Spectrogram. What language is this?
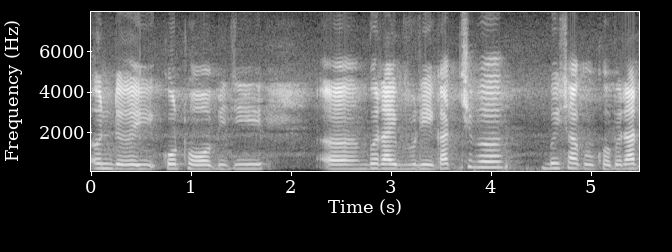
Bodo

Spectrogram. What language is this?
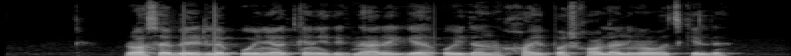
Uzbek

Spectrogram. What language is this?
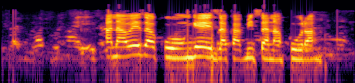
Swahili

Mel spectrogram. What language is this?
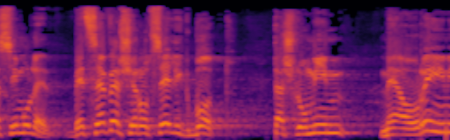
Hebrew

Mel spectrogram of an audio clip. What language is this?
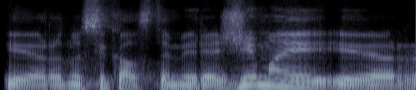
Lithuanian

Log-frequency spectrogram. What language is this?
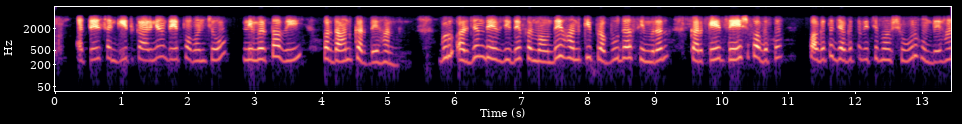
Punjabi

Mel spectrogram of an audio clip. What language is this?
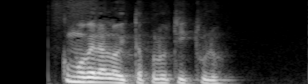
Galician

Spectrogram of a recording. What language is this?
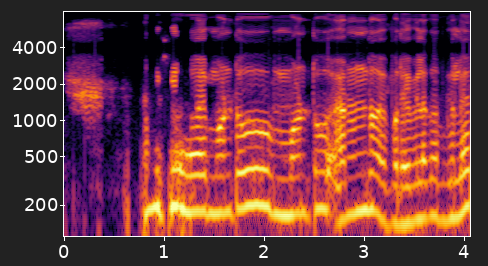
Assamese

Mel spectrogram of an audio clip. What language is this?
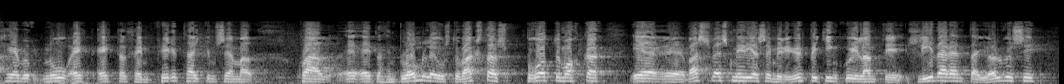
Icelandic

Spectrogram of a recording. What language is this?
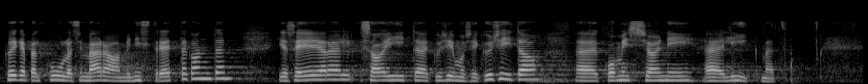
Estonian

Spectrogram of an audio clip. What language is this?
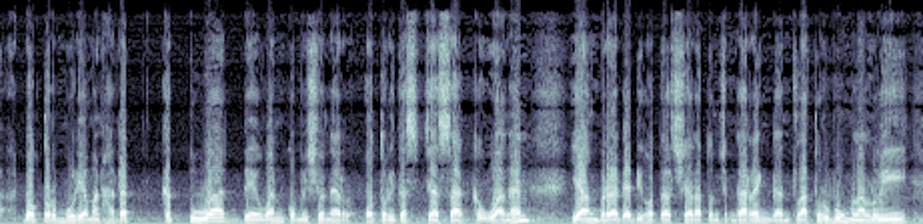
Indonesian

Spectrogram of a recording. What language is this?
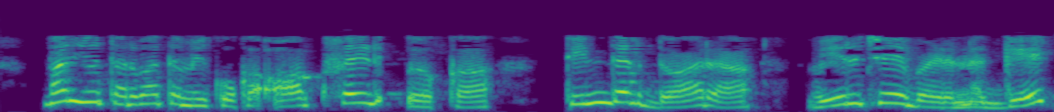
Telugu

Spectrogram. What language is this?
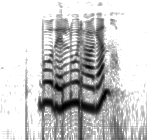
Norwegian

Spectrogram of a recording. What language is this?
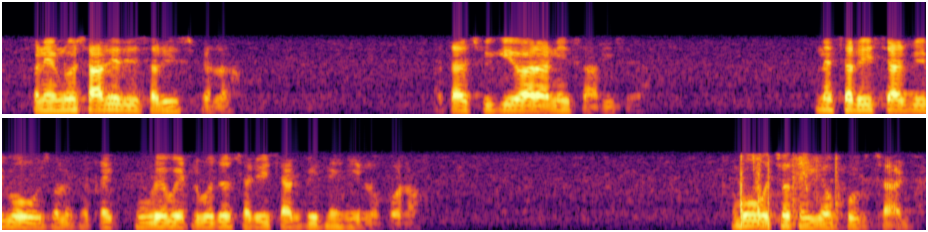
Gujarati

